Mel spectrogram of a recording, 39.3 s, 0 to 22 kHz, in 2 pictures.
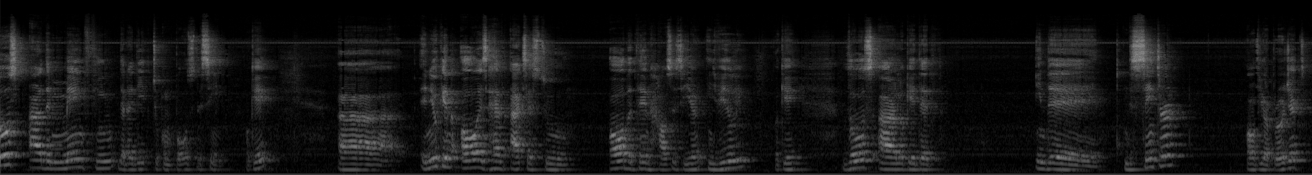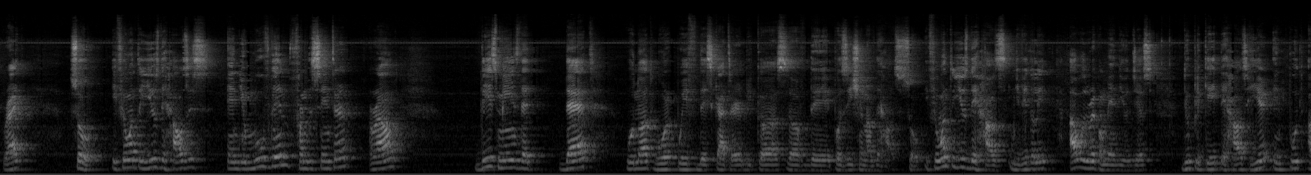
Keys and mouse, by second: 7.5-39.3 middle drag.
